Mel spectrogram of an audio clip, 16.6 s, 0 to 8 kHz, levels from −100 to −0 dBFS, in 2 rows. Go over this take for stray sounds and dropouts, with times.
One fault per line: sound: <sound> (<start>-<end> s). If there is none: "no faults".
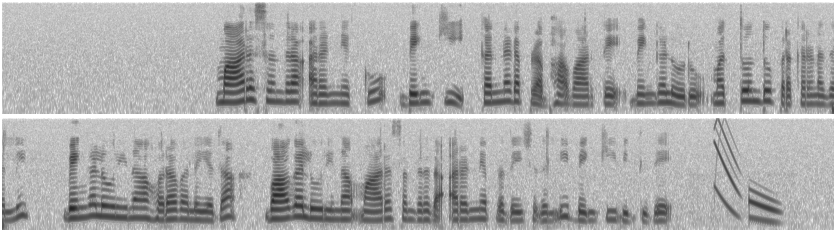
sound: chirp (15.4-16.1 s)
